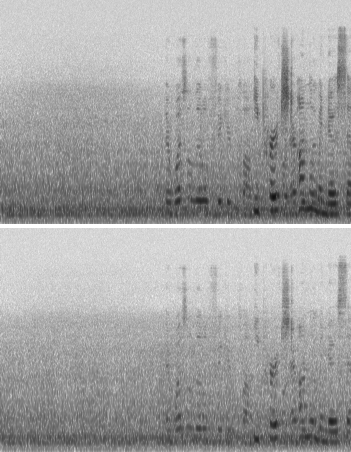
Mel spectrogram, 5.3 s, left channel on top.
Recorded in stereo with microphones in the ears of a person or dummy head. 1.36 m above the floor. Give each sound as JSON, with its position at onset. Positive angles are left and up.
{"t": 2.5, "sound": "a woman speaking", "side_deg": 20, "distance_m": 0.7}
{"t": 3.8, "sound": "a woman speaking", "side_deg": 50, "distance_m": 0.8}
